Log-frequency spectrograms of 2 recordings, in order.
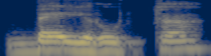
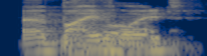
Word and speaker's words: Bayreuth: He got recently a PhD in physics at the University of Beirut. It's right, the pronunciation, or Bayreuth.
